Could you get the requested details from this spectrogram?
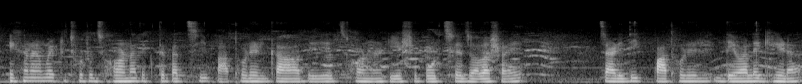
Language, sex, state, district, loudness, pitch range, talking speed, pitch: Bengali, male, West Bengal, Kolkata, -19 LUFS, 135-145 Hz, 140 wpm, 140 Hz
